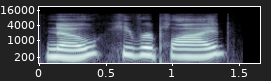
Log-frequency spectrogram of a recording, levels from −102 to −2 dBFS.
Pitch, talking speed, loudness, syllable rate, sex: 230 Hz, 110 wpm, -15 LUFS, 2.9 syllables/s, female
